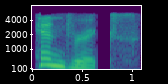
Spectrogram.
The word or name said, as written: Hendricks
